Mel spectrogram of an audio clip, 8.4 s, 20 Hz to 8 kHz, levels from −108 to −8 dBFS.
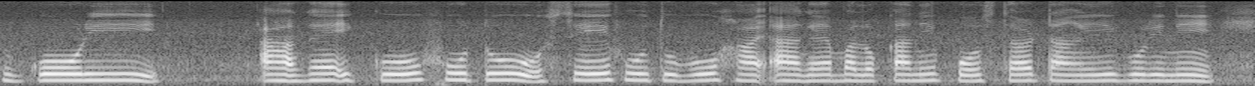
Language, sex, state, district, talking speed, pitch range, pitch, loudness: Chakma, female, Tripura, West Tripura, 85 wpm, 205-225 Hz, 215 Hz, -16 LUFS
